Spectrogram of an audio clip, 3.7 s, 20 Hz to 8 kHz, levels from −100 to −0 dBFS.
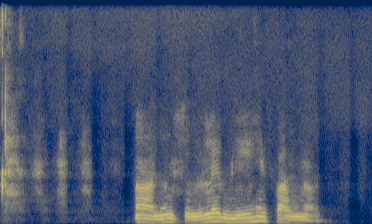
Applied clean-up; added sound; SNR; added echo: neural mask model Resemble Enhance denoiser.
